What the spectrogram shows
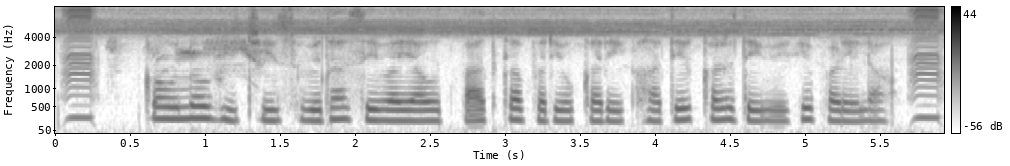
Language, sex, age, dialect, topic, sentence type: Bhojpuri, female, 18-24, Western, banking, statement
